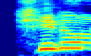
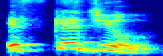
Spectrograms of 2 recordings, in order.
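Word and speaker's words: schedule: তারপরে একটা শব্দ ছিল আমাদের এরকম, যে আপনার শিডিউল, শিডিউল উচ্চারণ করে ব্রিটিশ, স্কেজিউল উচ্চারণ করে আমেরিকান।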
